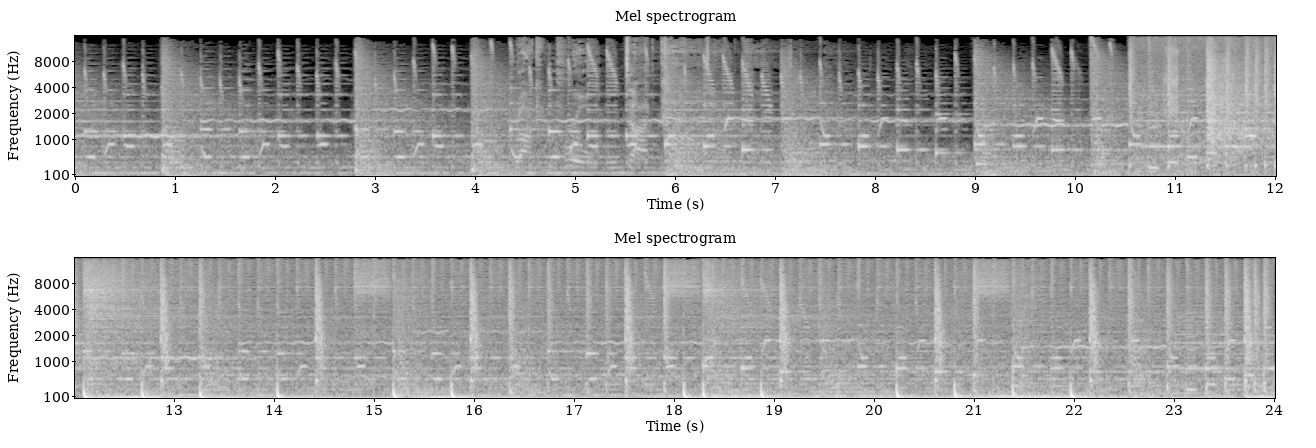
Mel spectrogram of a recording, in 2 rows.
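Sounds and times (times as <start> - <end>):
hip hop beat: 0.0 - 24.0.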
